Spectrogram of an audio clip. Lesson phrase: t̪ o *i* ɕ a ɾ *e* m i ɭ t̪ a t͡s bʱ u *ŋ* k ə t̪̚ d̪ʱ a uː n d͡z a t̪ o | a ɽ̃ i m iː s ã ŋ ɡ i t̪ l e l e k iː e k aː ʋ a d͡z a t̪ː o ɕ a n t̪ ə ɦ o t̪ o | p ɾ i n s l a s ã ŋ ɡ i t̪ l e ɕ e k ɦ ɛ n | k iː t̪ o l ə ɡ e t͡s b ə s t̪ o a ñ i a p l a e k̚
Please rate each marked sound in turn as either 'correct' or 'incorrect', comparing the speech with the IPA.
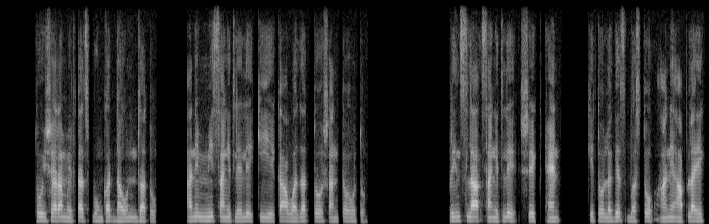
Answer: correct, incorrect, correct

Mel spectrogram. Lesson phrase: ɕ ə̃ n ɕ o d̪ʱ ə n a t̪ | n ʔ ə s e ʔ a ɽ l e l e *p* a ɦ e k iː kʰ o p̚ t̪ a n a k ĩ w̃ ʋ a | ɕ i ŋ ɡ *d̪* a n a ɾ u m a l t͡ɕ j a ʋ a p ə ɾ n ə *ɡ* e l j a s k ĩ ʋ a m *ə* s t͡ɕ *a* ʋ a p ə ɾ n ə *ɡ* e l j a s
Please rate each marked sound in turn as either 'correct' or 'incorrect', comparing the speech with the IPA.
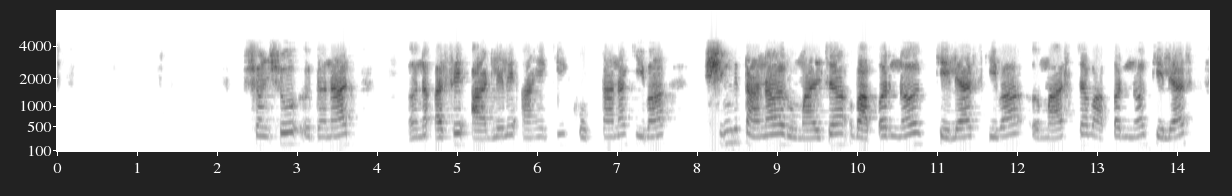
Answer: incorrect, incorrect, incorrect, incorrect, correct, incorrect

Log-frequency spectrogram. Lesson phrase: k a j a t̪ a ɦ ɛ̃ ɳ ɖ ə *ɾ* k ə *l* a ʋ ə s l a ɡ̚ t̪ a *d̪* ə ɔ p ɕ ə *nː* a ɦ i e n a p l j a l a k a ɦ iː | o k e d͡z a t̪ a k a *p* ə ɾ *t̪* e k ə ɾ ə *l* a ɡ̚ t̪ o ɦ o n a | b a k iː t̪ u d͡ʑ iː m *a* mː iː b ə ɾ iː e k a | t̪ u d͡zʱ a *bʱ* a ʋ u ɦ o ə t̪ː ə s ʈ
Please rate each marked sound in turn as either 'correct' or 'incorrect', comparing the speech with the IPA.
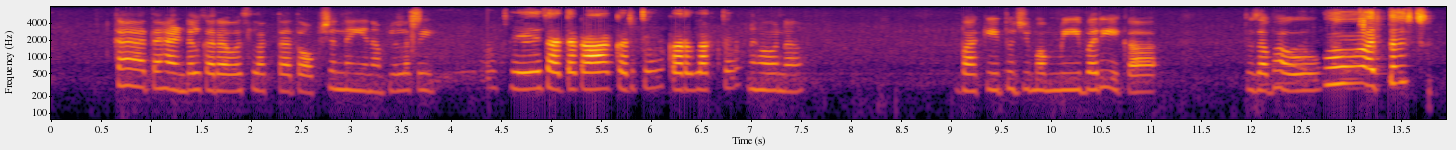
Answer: incorrect, incorrect, incorrect, correct, incorrect, correct, correct, incorrect, correct

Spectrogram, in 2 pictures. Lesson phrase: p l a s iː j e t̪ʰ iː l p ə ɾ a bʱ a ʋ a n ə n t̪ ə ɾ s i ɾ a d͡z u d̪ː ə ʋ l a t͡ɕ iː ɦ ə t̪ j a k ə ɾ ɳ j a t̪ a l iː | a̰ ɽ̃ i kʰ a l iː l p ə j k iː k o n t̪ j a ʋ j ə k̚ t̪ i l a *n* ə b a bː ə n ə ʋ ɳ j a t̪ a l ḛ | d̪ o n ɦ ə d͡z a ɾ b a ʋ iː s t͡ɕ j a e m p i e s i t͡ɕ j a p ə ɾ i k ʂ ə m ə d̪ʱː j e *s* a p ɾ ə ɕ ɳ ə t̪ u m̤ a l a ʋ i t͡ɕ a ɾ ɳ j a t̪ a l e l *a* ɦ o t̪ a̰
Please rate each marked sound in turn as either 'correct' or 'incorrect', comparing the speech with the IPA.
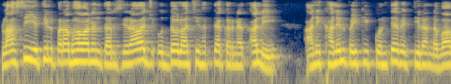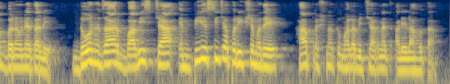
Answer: correct, incorrect, correct

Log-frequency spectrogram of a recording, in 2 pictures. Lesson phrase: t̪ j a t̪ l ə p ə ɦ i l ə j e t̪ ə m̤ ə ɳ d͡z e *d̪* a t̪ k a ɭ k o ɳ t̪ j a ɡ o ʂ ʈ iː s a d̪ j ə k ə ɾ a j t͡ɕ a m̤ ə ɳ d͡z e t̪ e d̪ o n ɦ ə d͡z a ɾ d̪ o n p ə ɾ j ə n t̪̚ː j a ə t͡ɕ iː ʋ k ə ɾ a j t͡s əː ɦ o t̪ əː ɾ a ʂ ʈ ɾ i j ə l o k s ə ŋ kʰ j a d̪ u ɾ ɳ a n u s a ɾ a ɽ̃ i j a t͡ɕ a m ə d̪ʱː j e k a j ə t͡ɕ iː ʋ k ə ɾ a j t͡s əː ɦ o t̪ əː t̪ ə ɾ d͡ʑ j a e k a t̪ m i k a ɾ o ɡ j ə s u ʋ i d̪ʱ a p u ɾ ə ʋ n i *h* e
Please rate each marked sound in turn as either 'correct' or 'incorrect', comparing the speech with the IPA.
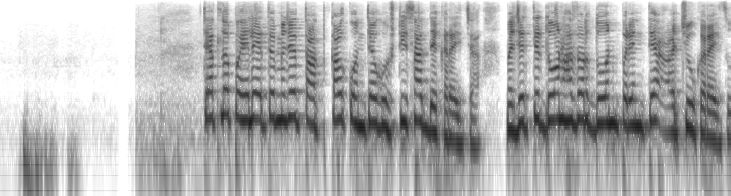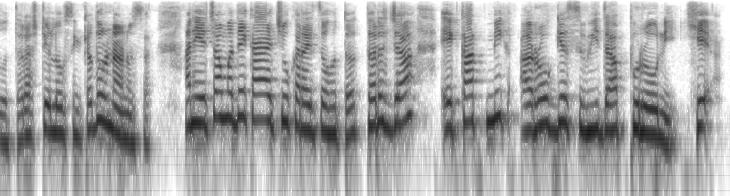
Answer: incorrect, correct

